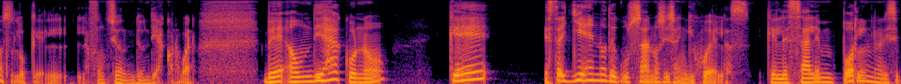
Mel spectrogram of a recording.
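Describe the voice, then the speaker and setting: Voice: medium pitch, gravelly, warm tone, dry recording, studio quality. A speaker giving a casual, wry, digressive lecture that retells an old text and keeps explaining asides.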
